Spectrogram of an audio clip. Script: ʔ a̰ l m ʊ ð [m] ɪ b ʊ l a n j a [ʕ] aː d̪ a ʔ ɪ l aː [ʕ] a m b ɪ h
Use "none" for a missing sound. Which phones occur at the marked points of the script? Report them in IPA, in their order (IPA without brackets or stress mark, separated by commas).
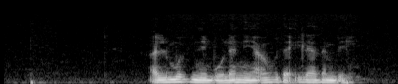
n, ʕ, ð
